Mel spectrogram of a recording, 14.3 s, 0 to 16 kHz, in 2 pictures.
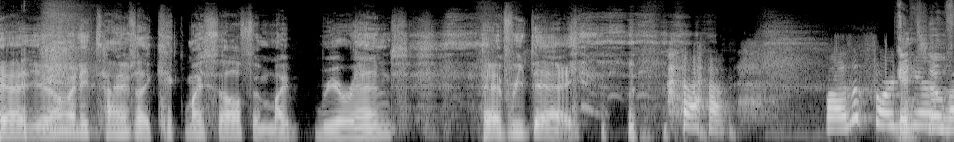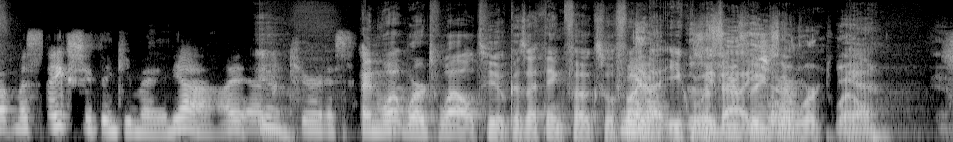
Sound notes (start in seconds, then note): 2.9 laughs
